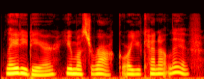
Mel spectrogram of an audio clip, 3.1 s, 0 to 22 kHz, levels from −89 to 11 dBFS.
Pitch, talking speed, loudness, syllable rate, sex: 195 Hz, 175 wpm, -18 LUFS, 3.9 syllables/s, female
